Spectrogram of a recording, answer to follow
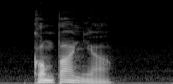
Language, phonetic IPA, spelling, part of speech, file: Polish, [kɔ̃mˈpãɲja], kompania, noun, Pl-kompania.ogg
